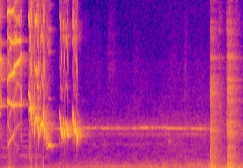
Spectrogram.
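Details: Orange-headed thrush (anis merah) opening with a burst of high twittering and whistled notes, followed by a long faint steady tone and a couple of soft scratchy sounds.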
